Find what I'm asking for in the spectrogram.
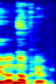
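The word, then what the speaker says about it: D'Onofrio: pero también se dice que el señor Vincent de Nobre, sí, lo pronuncié bien. – Sí, Donofrio, sí.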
